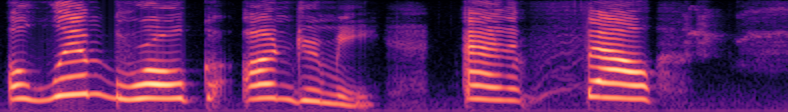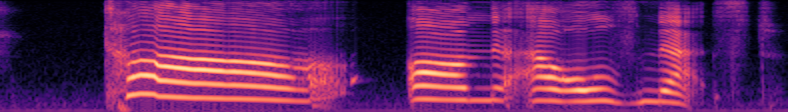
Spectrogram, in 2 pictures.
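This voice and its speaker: Shrill, pleading monkey. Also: female voice, drawn-out words, bright, forceful tone, dry recording, full character voice. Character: nervous monkey making excuses, high and frantic.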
